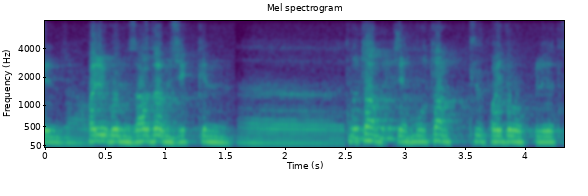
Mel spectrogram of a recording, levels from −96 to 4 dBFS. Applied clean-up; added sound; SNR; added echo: none; none; none; none.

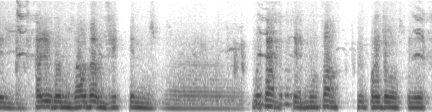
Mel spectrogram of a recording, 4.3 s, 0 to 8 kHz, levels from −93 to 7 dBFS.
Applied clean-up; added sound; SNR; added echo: neural mask model RNNoise.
